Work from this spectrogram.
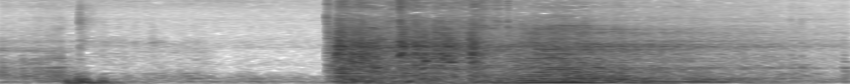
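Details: First start of the engine after last-minute carb setup: brief cranking, then runs rough, lumpy and smoky for a few seconds, smoke coughing from the oil bath air cleaner, then dies; fuel delivery not dialed in, cause suspected, not confirmed.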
